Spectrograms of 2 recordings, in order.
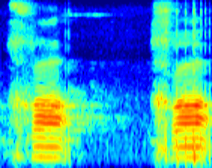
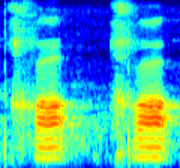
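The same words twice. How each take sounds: No difference in how they are said.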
